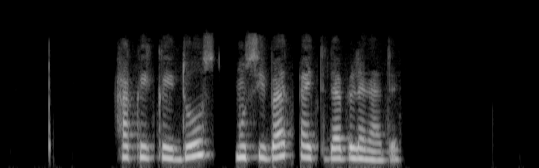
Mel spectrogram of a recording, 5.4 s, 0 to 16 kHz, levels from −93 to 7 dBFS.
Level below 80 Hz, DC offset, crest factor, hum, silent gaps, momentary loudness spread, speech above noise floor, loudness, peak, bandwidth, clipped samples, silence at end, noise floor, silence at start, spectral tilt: -70 dBFS; under 0.1%; 16 dB; none; 2.26-2.34 s; 8 LU; over 68 dB; -23 LUFS; -8 dBFS; 7.4 kHz; under 0.1%; 1.4 s; under -90 dBFS; 1.15 s; -7 dB/octave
